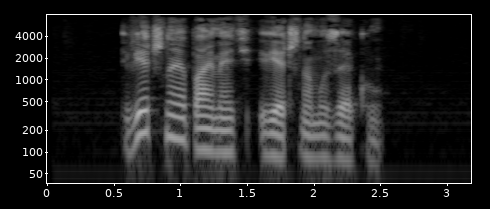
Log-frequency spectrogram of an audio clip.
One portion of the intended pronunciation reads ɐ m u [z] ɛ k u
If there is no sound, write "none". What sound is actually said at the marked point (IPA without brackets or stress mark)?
z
